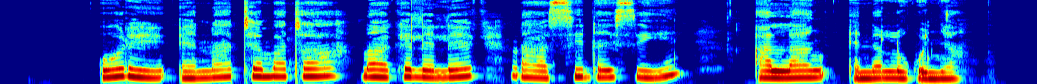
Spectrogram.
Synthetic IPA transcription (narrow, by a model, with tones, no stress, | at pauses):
o˦ɾeː˨na˦tʰɛ˦ma˦tʰa˦na˨ke˦lɛ˨lɛ˦kna˨si˦da˦i˦si˦ | a˨la˦ŋɛ˨na˦lo˨ko˨ɲa˦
